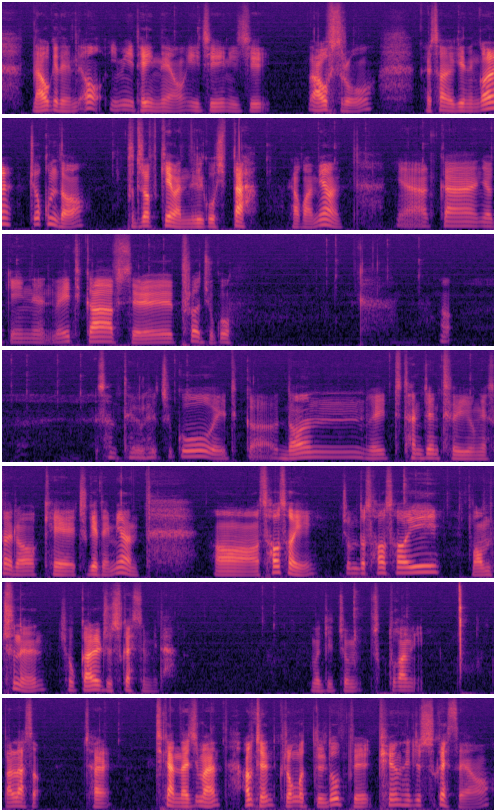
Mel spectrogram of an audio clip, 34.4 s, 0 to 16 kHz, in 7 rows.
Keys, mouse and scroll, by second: 0.4 alt+middle click, 1.6 click, 4.2 click, 5.4 middle click, 6.6 middle click, 8.0 click, 8.5 click, 9.7 click, 11.2 click, 13.0 click, 13.6 click, 14.7 click, 15.2 click, 16.4 click, 18.5 click, 19.1 click, 19.6-22.3 middle drag, 23.2 click, 23.7 alt+click, 24.0 alt+middle click, 25.5 click, 27.1 click, 30.4 click, 31.5 click.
